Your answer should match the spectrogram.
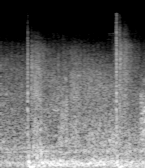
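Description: Tank cannon fire in a tank video game booms loudly and dense, with two sharp blasts about a second apart over a constant rumbling din.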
